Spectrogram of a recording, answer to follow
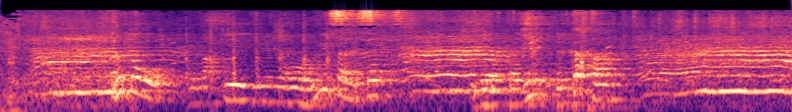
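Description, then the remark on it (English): A black bull bellows in long, drawn-out lowing moans that rise and fall in pitch, loud and nearly continuous for several seconds over a busy background, as it enters the bullring in Vauvert for a course camarguaise, or bull running. “Here he is. Here's the black bull.”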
